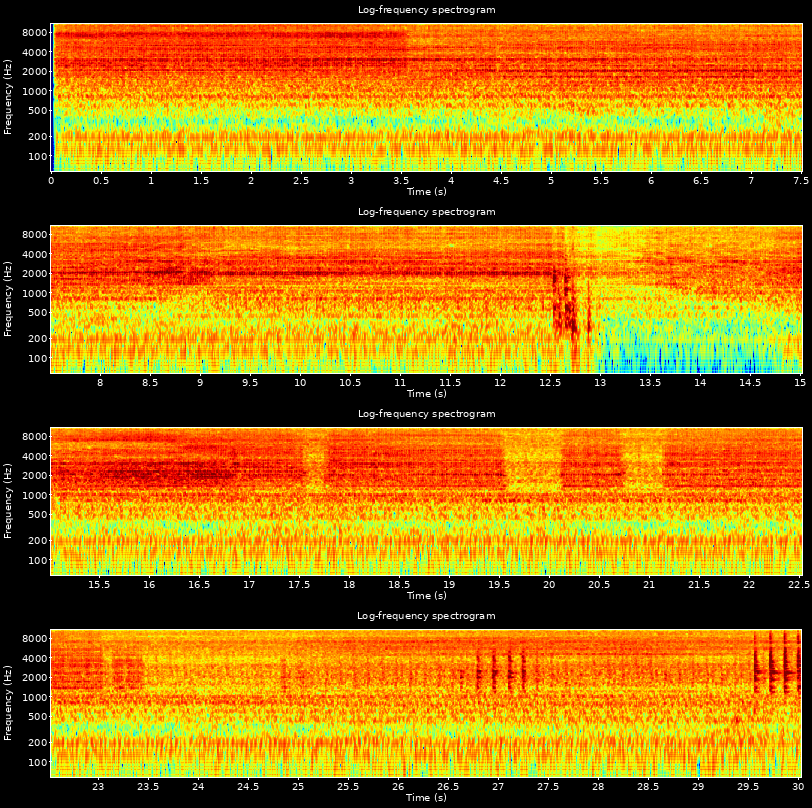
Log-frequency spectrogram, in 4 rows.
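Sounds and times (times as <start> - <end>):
engine rattle: 0.0 - 30.0
car engine running: 0.1 - 30.0
loud clatter: 8.6 - 13.8, 29.0 - 30.0.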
